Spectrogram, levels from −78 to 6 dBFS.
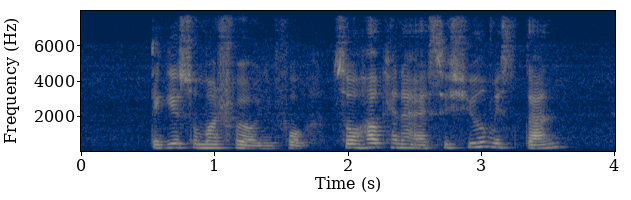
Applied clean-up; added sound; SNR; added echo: none; none; none; none.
